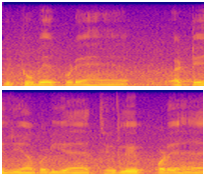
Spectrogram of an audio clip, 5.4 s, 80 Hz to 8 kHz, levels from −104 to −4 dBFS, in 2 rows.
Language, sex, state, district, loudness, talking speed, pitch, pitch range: Hindi, male, Rajasthan, Bikaner, -16 LUFS, 110 wpm, 110 Hz, 110-115 Hz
